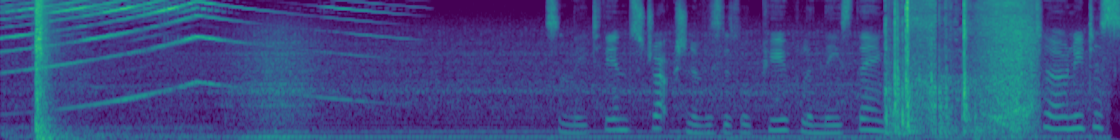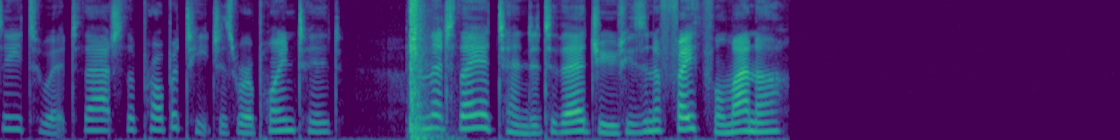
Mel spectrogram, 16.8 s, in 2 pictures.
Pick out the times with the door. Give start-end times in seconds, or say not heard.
0.2-0.7, 6.6-7.8, 11.4-11.8.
